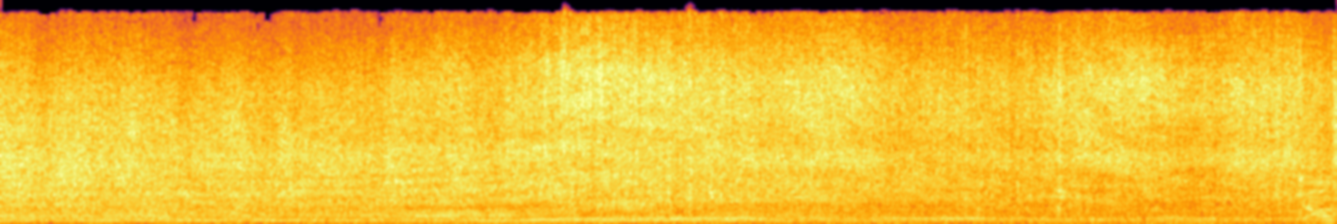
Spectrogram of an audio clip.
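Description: Several dirt-track modified race cars' engines running together at a steady, loud level, their pitch drifting slowly up and down as the cars circle the dirt oval.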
